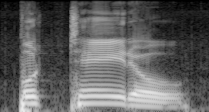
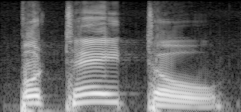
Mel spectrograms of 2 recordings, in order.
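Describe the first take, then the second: The two takes are said the same way.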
